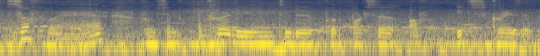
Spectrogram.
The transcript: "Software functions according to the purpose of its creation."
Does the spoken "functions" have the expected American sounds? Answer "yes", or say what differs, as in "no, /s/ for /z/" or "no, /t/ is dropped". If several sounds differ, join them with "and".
no, /z/ is dropped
